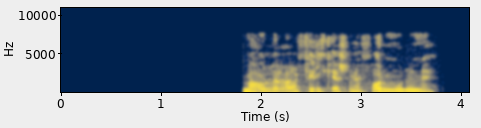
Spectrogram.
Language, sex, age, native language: Icelandic, female, 40-49, Icelandic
